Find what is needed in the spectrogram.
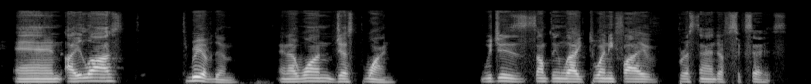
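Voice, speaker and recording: Medium-pitched man at a fairly slow pace, in dry, close sound with no echo. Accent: non-native. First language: not English. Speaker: forex analyst. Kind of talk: webinar. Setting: online webinar. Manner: halting, with fillers and restarts.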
